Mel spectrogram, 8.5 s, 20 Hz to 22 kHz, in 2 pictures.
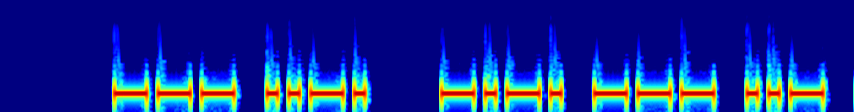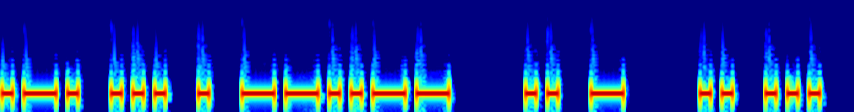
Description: Morse code, heard as a keyed tone, about 22 wpm, 700 Hz. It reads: OF COURSE, IT IS
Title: Sentences from Top 1600 Words 22wpm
